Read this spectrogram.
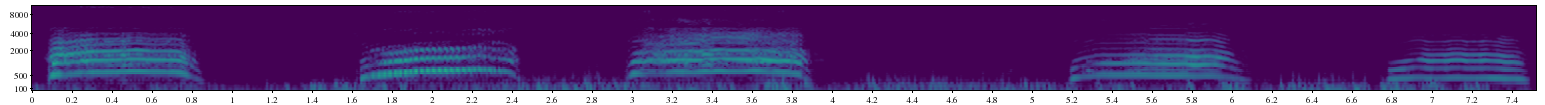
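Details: Siberian Husky producing five long, harmonically rich yowls in a row, each under a second, rising then falling, the last two lower and smoother, separated by brief pauses with faint background noise.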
